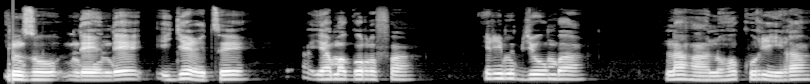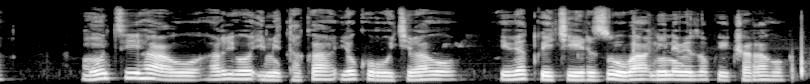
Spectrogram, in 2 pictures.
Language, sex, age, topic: Kinyarwanda, male, 25-35, finance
